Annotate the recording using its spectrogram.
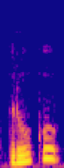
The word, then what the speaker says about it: ruku: Kako se slog ispred ovog nastavka u genitivu množine po pravilu ne duži, prema Stevanovićevoj gramatici i rečniku srpskoga jezika Matice Srpske, ove oblike trebalo bi izgovarati sa kratkouzlaznim akcentom, dakle, mnogo, ruku, nogu, slugu, uz dozvoljen dubletni oblik sluga sa dugouzlaznim akcentom.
